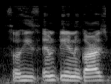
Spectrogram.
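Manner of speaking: ordinary delivery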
